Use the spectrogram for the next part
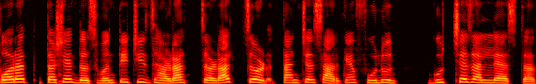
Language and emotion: Goan Konkani, neutral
